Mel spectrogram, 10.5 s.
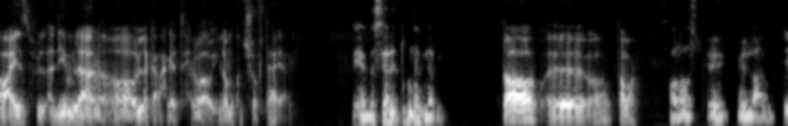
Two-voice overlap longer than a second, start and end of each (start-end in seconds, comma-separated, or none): none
